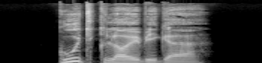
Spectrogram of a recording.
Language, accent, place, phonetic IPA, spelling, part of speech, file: German, Germany, Berlin, [ˈɡuːtˌɡlɔɪ̯bɪɡɐ], gutgläubiger, adjective, De-gutgläubiger.ogg
- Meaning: 1. comparative degree of gutgläubig 2. inflection of gutgläubig: strong/mixed nominative masculine singular 3. inflection of gutgläubig: strong genitive/dative feminine singular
